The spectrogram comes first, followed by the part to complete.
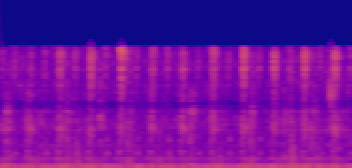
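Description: Electric sewing machine stitching at a steady speed, its motor running with the rapid, even tapping of the needle, as a diagonal seam is sewn across a corner square of quilt patchwork.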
